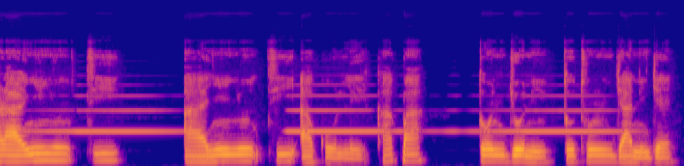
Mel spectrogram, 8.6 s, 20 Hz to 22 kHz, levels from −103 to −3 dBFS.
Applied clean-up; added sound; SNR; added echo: none; Wind instrument, woodwind instrument; 12 dB; none.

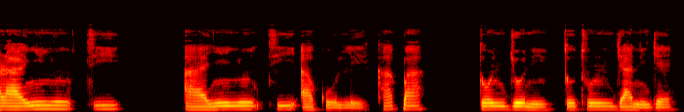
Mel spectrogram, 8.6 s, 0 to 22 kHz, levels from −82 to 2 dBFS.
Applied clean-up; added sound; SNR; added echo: none; none; none; none.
